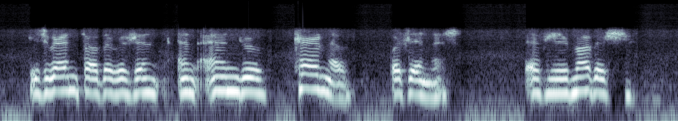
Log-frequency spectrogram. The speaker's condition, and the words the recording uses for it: Stroke. She has a little bit of a speech impediment, but I'm sure you'll be able to handle what she's saying, and you can clarify any words, or I'll clarify as she speaks.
